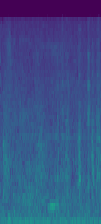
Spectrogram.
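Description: Faint scratching of a pen writing on paper close to a desk microphone, over a low steady hum.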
